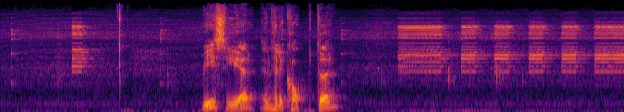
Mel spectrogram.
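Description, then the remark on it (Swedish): Electronic beeps from a Game & Watch Parachute handheld game: a few short blips, a man speaking briefly, then a steady run of evenly spaced, bright buzzy tones. “Men Parachute, det har vi här. Hittar jag också på YouTube. Ska se. Ja, det hörs lite ljud här.”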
